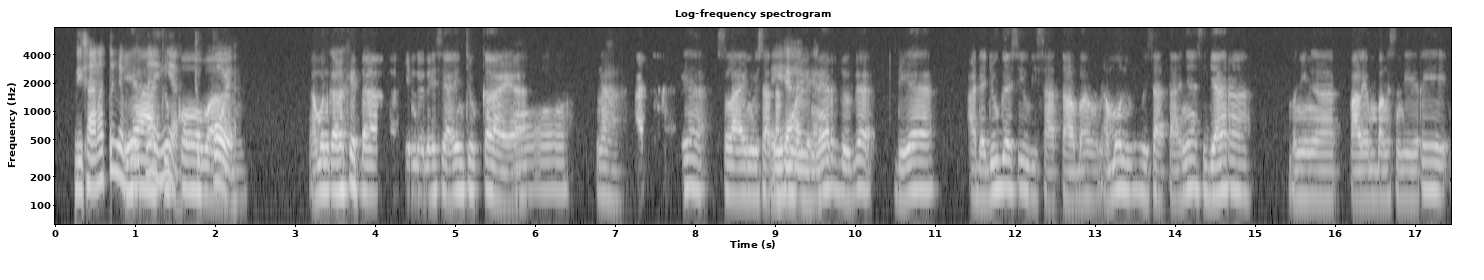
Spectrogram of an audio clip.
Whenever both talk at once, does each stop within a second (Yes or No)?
No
